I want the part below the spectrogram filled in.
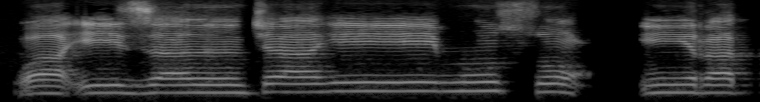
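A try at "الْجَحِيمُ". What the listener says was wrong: Okey, betulkan ha ni. Ha tu bagi pedas lagi bunyi dia. Jahimu.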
